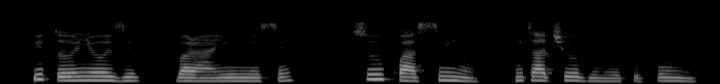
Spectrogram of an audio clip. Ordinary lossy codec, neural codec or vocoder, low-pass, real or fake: none; codec, 16 kHz, 16 kbps, FunCodec, trained on Chinese and English, 50 frames a second; 7.2 kHz; fake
